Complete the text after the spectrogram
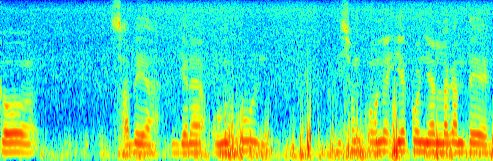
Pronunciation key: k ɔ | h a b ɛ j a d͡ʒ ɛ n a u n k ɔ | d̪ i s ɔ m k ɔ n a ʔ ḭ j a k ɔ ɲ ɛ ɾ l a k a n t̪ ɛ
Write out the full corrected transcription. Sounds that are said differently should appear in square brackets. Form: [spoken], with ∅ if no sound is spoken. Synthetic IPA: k ɔ | [s] a b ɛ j a d͡ʒ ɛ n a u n k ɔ | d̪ i s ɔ m k ɔ n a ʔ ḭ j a k ɔ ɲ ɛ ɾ l a [ɡ] a n t̪ ɛ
